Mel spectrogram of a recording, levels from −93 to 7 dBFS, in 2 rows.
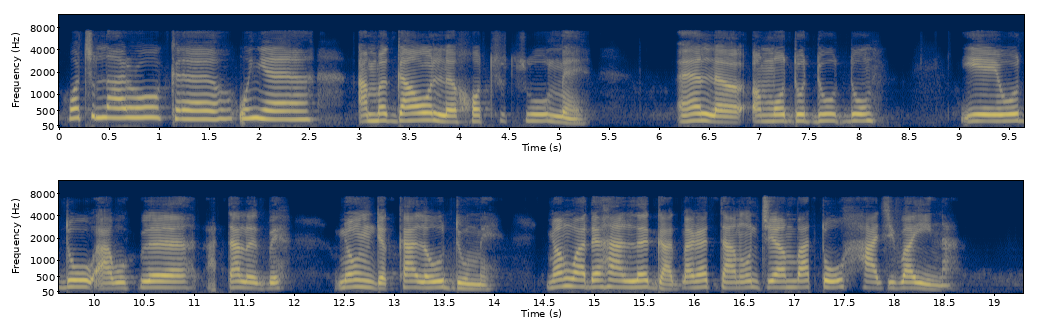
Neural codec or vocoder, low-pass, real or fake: codec, 16 kHz, 1 kbps, X-Codec, HuBERT features, trained on LibriSpeech; 7.2 kHz; fake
